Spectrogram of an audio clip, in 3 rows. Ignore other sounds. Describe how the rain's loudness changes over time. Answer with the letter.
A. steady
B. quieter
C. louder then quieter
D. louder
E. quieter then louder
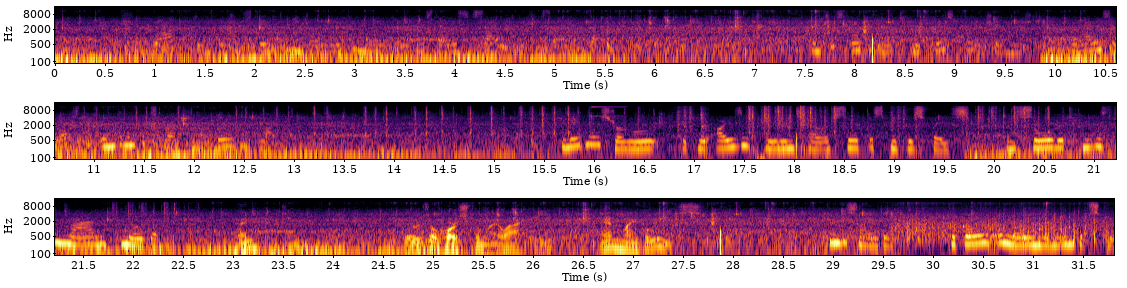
E.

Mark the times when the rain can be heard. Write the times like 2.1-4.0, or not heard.
0.0-31.7.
